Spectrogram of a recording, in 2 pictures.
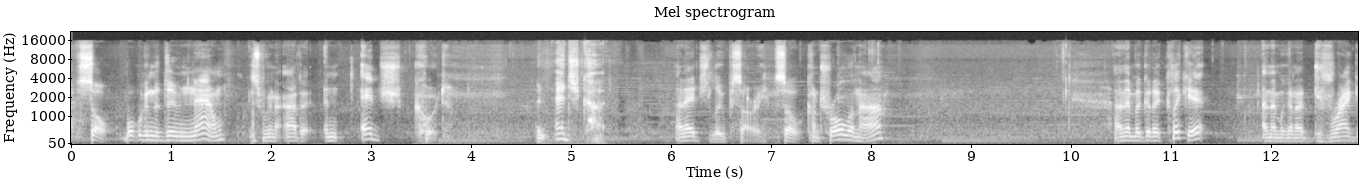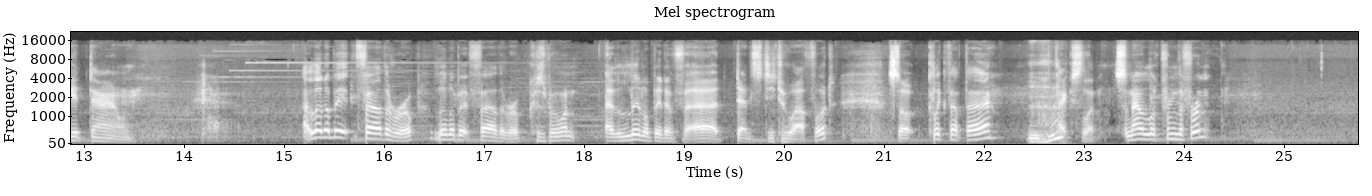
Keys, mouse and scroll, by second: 7.3 click, 8.0 ctrl+r, 20.9 click, 24.4-25.7 middle drag.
